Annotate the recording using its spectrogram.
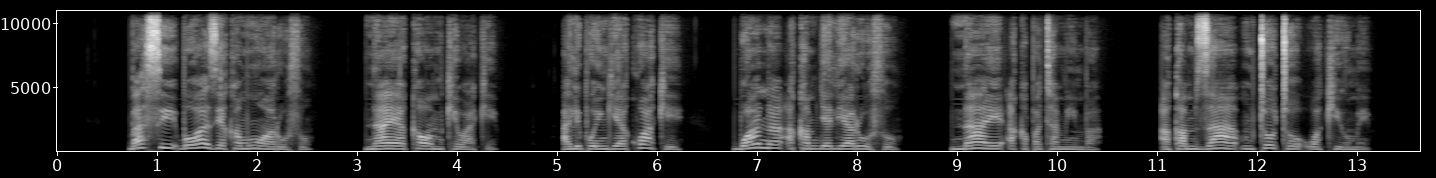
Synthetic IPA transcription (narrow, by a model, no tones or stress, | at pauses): ɓasiɓɔaziakamuɔaɾuθu | najɛakawam̩kʰɛwakʰɛ | alipɔiŋɡiakwakɛ | ɓwanaʔakam̩ʄaliaɾuθu | najɛʔakapatamimba | akam̩zaːm̩tɔtɔwakʰiumɛ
